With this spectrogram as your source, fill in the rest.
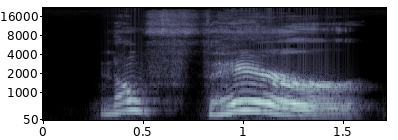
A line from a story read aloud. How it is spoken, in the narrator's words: Ron grumbled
